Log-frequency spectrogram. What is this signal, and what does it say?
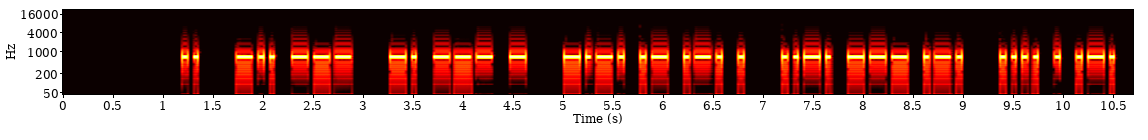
Morse code, heard as a keyed tone, about 21 wpm, 700 Hz. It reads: I DO NOT CARE FOR HER
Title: Sentences from Top 1000 Words - Review Part 6 - 22wpm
